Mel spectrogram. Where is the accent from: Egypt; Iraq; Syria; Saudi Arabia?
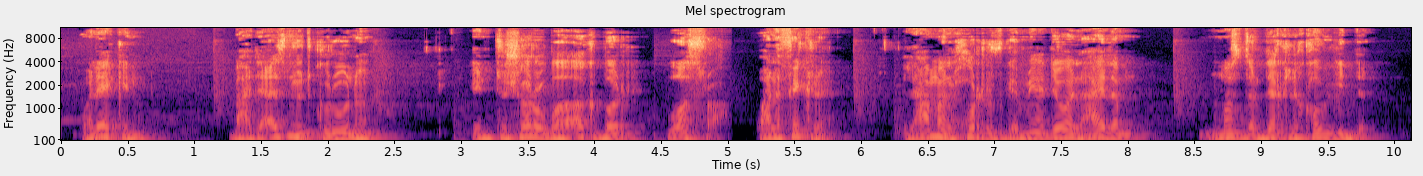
Egypt; أنا شخص مصري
